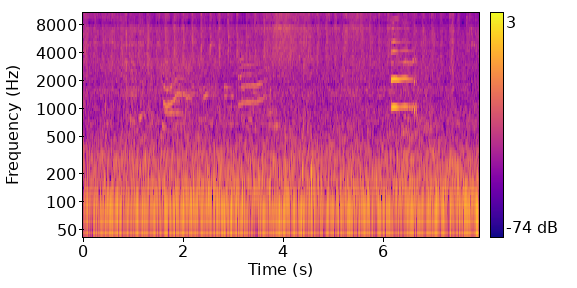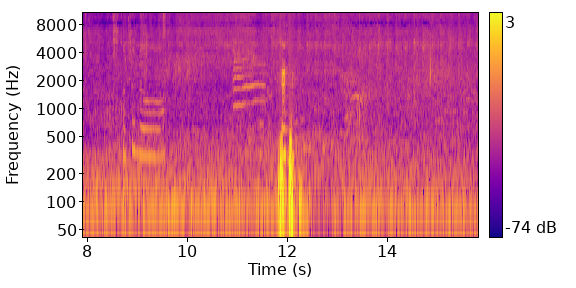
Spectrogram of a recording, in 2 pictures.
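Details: Stray kitten on a street, sitting on a lap and being petted, giving a series of soft, thin, rising meows spaced a second or two apart over steady low rumbling background noise and a brief thump.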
